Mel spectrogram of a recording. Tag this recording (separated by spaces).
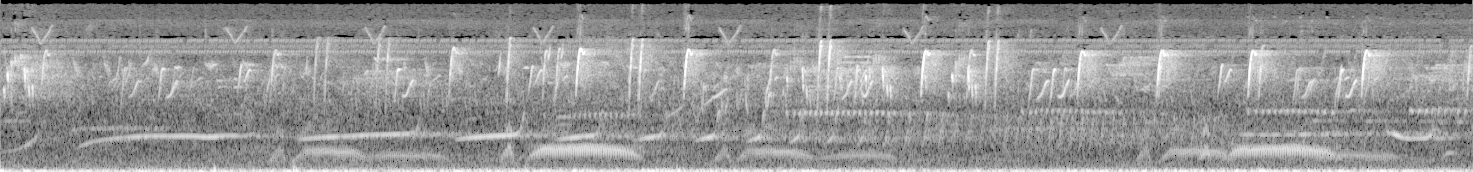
Asia Cambodia East Gibbon Jungle Nature South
